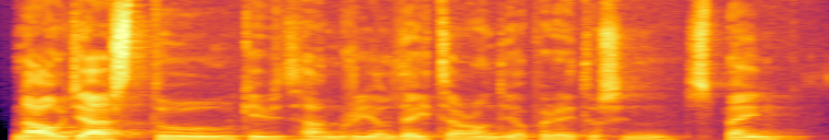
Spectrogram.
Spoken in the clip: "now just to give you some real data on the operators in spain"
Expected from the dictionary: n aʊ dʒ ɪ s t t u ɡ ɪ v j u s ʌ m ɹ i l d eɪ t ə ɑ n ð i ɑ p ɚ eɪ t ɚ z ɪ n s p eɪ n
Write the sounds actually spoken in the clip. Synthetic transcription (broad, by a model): n aʊ dʒ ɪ s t t u ɡ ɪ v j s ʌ m ɹ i l d eɪ t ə ɑ n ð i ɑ p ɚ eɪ t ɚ s ɪ n s p eɪ n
